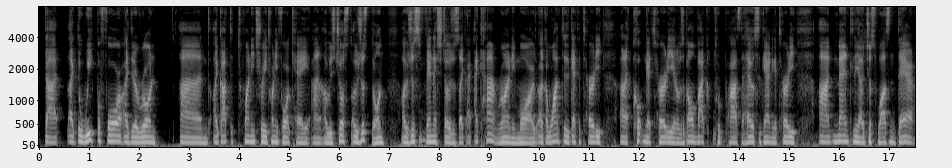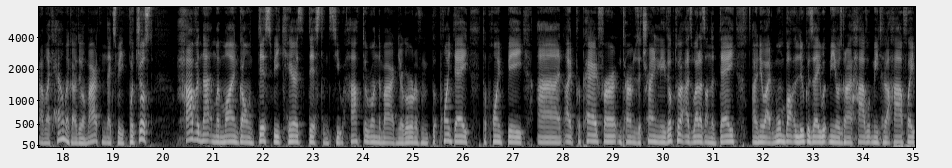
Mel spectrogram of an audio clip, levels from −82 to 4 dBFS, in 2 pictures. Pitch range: 105-120 Hz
